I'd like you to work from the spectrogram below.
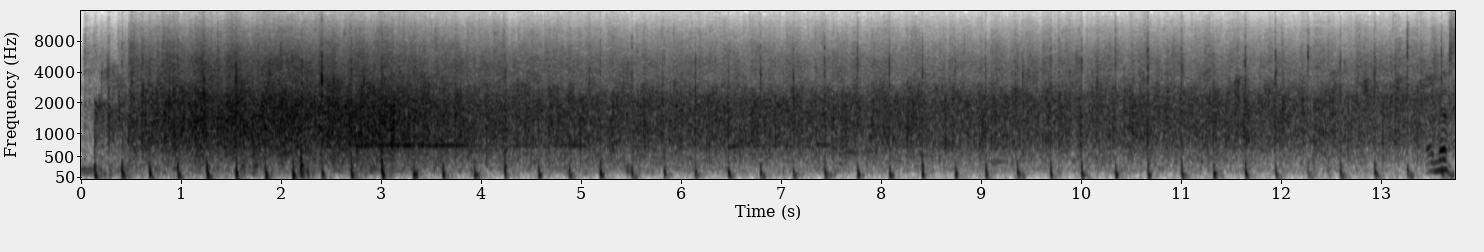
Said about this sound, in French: Voilà, on peut vous applaudir.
